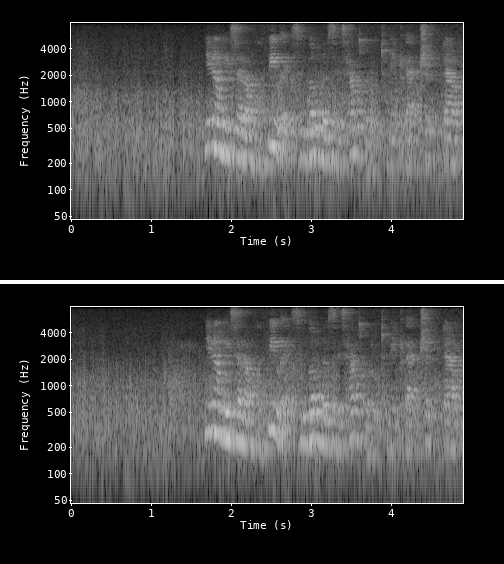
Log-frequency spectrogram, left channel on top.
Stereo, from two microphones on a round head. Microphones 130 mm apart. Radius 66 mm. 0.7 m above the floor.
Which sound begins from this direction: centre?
A woman speaking, at 1.7 s.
